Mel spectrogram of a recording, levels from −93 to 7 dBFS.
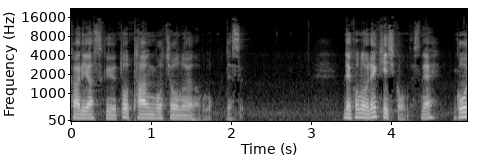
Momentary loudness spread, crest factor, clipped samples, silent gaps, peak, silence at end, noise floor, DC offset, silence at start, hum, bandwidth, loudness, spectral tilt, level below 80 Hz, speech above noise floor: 13 LU; 20 dB; under 0.1%; none; -4 dBFS; 0 s; -58 dBFS; under 0.1%; 0 s; none; 15.5 kHz; -23 LUFS; -5 dB/octave; -56 dBFS; 35 dB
